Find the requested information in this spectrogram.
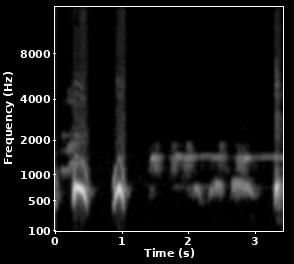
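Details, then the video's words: Spotted dove cooing, used to stir up decoy birds: two short, loud, arched coos in quick succession, then only faint murmurs, and a third coo beginning at the very end. "tiếng chim cu gáy kích bổi hiệu quả mỗi ngày"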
